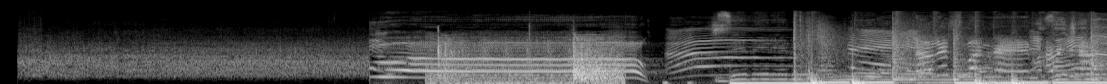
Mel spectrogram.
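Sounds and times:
skateboard wheels rolling on pavement: 0.2s - 6.4s.

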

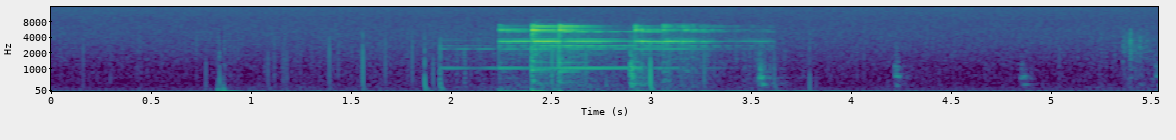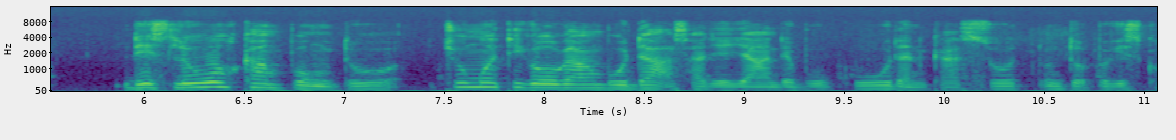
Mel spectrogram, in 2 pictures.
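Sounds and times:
hand bell ringing: 2.0s - 3.7s.

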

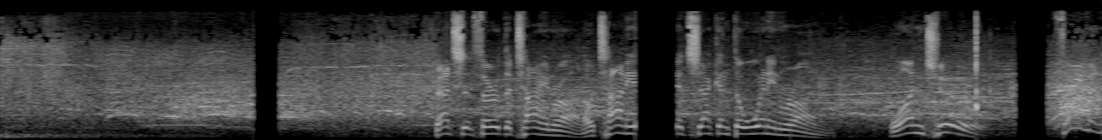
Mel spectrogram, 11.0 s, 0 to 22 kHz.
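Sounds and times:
crowd roaring: 0.6s - 7.3s, 8.4s - 11.0s.

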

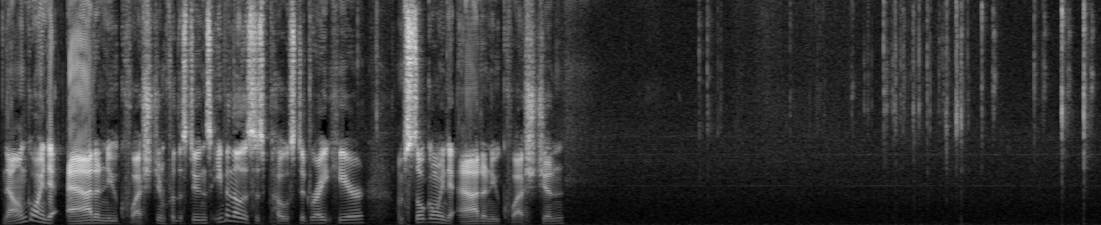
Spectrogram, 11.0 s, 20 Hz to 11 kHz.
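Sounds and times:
faint keyboard typing: 6.9s - 7.3s, 7.9s - 11.0s.

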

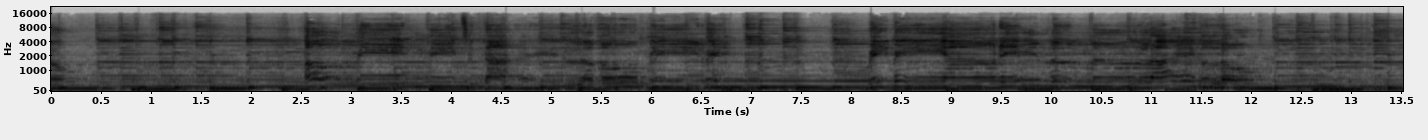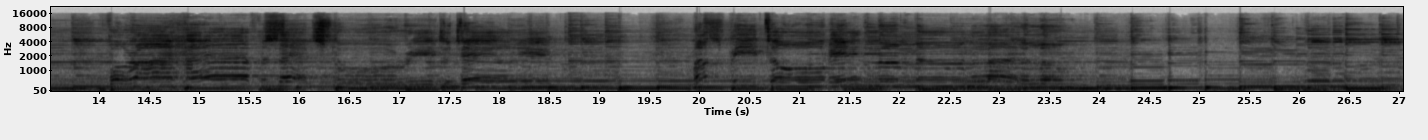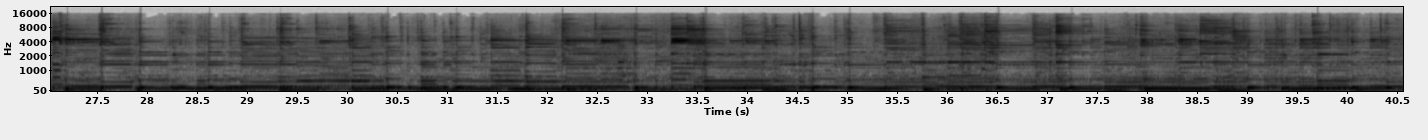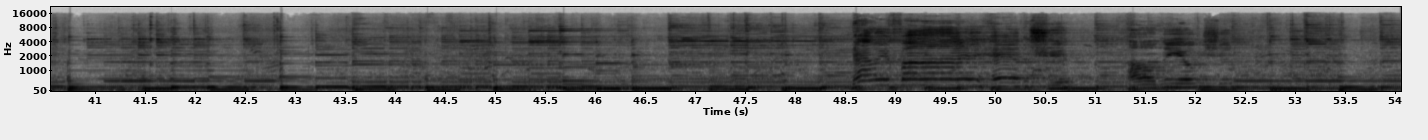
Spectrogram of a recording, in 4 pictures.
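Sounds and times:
acoustic guitar playing: 0.0s - 54.0s
upright bass plucking: 0.0s - 54.0s.

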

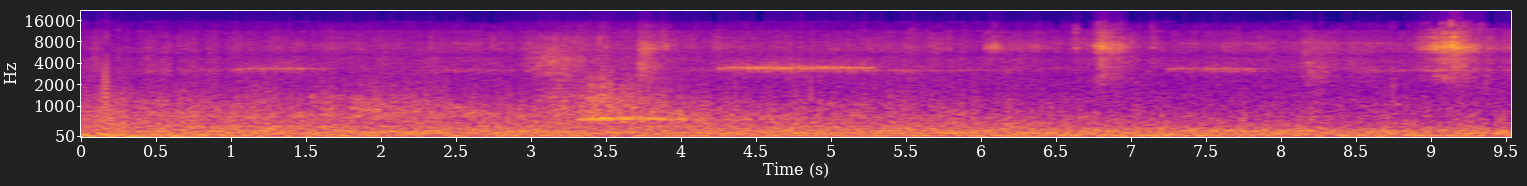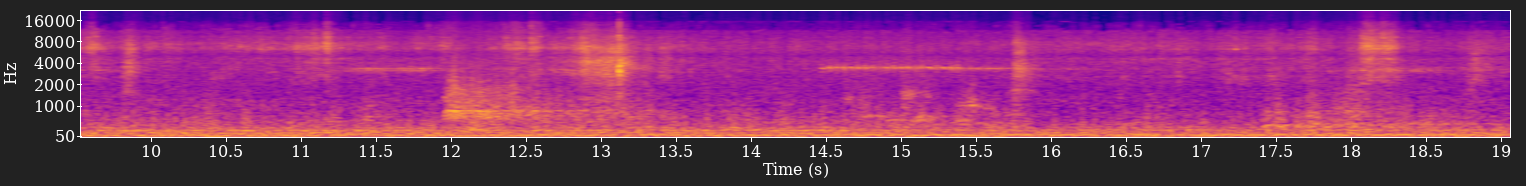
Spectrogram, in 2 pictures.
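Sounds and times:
loud low rumble: 0.0s - 19.0s.

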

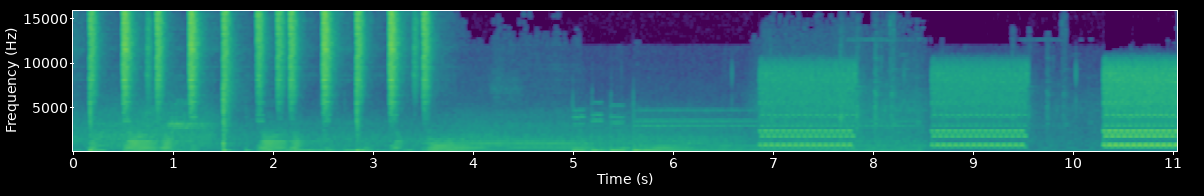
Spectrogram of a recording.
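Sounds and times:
mobile phone ringing: 6.8s - 9.7s, 10.3s - 11.0s.

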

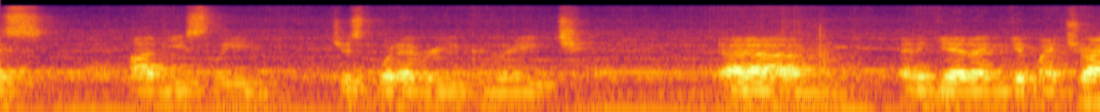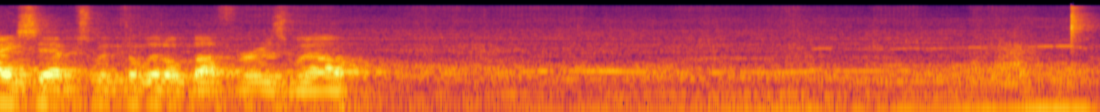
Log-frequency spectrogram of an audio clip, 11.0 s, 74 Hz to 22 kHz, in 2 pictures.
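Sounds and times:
electric buffer humming: 0.0s - 11.0s.

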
